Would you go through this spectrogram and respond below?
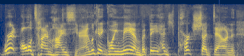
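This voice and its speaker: A man's voice: sits high, animated, fairly quick. A middle-aged man co-hosting a casual finance chat, explaining numbers step by step and asking rhetorical questions. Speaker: co-host and stock analyst.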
